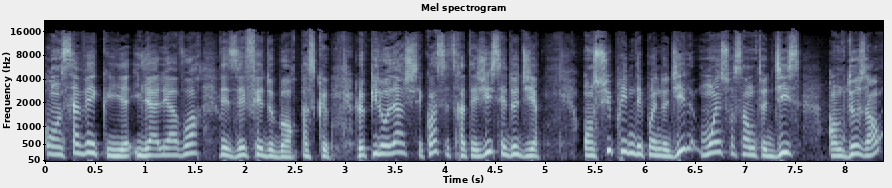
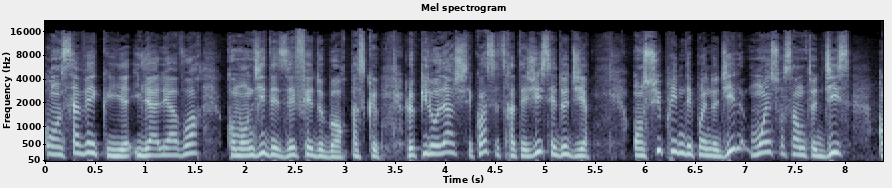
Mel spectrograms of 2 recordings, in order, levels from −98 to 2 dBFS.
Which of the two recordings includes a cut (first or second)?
first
